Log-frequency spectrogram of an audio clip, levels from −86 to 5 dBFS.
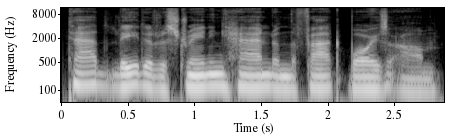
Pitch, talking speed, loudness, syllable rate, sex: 115 Hz, 210 wpm, -15 LUFS, 4.2 syllables/s, male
